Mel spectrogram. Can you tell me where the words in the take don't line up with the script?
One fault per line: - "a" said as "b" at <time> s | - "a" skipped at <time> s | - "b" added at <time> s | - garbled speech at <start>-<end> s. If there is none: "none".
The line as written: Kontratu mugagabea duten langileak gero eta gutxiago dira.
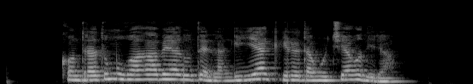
none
